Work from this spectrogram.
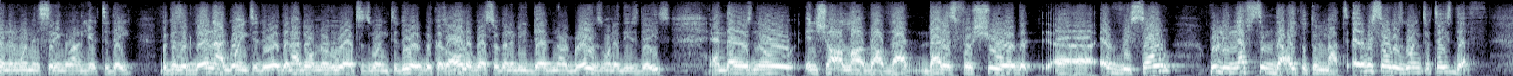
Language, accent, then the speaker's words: English; Greenville, South Carolina, United States; We are broadcasting live from my hometown, alhamdulillah, in Greenville, South Carolina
